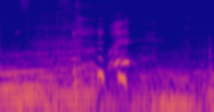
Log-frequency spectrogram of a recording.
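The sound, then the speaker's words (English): A small red car's engine, the car crammed full of people, hums steadily, then briefly revs upward in a couple of quick rising surges before settling back to a steady drone, heard from inside the vehicle. “So we got a group with us today, as many people as we can actually put in this dinky little car.”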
